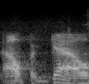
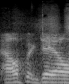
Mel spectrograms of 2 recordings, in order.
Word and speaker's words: alpha-gal: name to pronounce, and everyone calls it Alpha Gal for short. But I heard you pronounce it Alpha Gale, and I'm like, I have to call and see if I can get through it.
